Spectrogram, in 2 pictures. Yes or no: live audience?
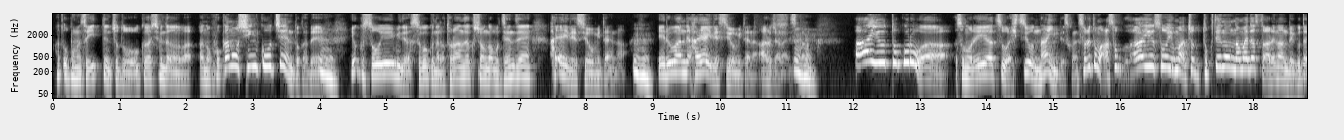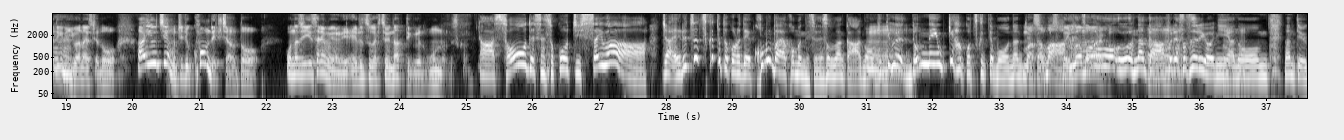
no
